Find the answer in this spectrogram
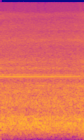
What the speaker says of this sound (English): I'm gonna blow dry on top to control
